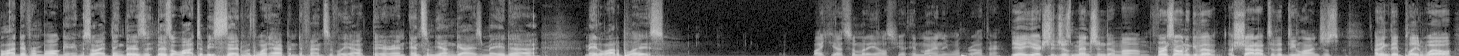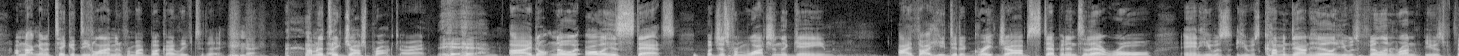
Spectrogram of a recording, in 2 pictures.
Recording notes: Lettermen Live hosted by Roosters is back to break it all down. Lettermen Live is hosted by Roosters on Olentangy River Road in Columbus.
